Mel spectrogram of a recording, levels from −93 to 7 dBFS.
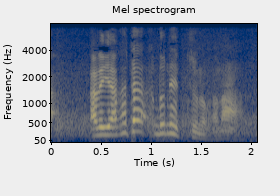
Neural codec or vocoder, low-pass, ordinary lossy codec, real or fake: none; 7.2 kHz; none; real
